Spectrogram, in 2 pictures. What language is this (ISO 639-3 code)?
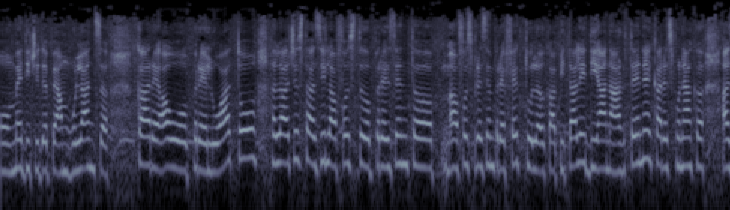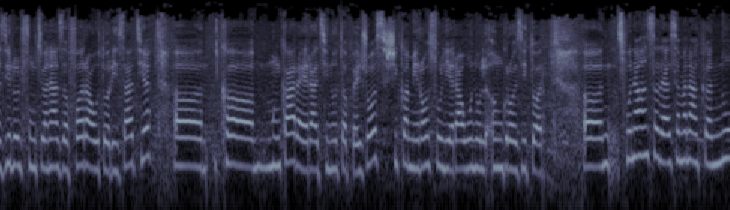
ron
